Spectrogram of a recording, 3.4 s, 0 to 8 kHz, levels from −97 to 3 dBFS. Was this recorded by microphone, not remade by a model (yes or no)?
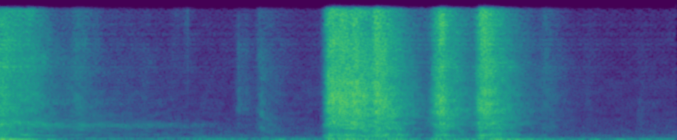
no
